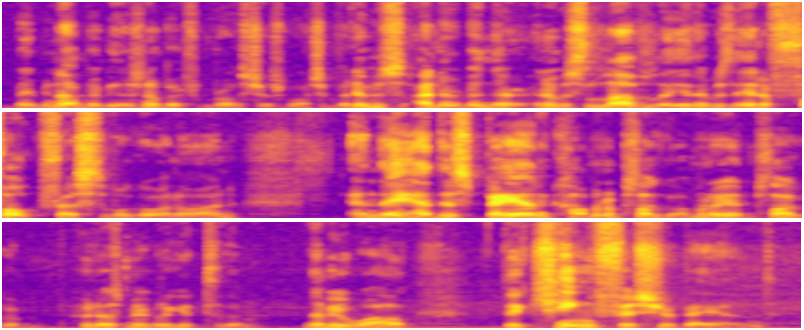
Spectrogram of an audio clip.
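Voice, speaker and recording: A man who is a comedian, talking casually to his audience in a halting, digressive monologue with repeated words. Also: on the low side, very animated, darkish tone, slightly rough. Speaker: comedian, host.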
